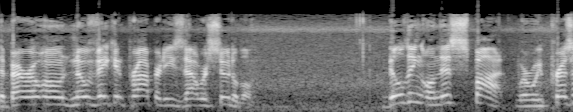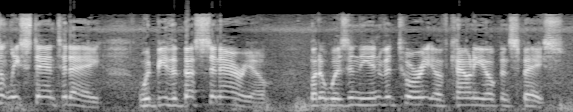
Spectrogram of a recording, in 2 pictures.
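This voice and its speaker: With noticeable background noise around him, a man uses a raised, projected voice at a high pitch with ordinary pitch variation. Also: fairly quick pace. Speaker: mayor of a small town. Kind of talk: public ceremony speech.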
